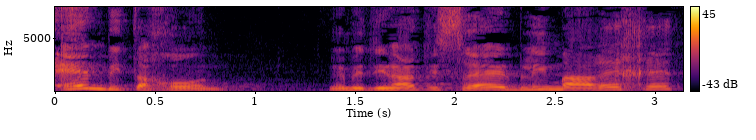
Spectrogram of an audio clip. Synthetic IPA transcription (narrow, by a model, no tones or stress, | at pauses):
ʔenbit̪aχo̞n | leme̞d̪inat̪isʁae̞lblimaːʁe̞χe̞t̪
